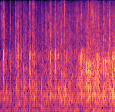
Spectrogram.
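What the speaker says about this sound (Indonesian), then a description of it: "Berikan tepuk tangan buat Yesus." Church congregation clapping during a revival service, a short burst of dense applause mixed with crowd noise, steady and fairly loud throughout.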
